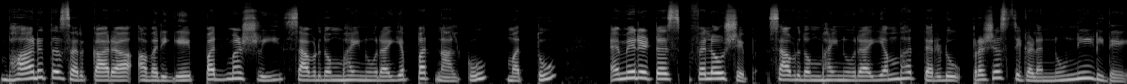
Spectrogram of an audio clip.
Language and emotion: Kannada, neutral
